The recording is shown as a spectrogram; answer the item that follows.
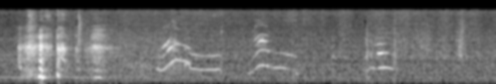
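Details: Pet cat seeing snow for the first time and wanting to go outside: a rustle and thump, then three drawn-out rising-falling meows about one and a half seconds apart, the last one fainter, in a quiet indoor room.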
